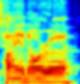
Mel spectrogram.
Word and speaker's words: Tayanara: with Melissa Croden versus Tayanara Lisboa. Or maybe, I think last time I said Tayanara and it wound up not being pronounced that way, but you just want to say it like sayonara.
